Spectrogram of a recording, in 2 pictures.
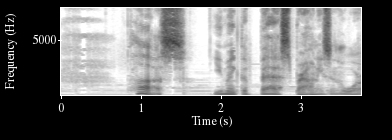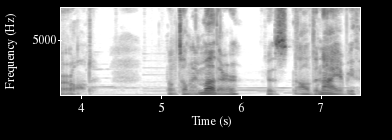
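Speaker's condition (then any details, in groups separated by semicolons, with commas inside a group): No condition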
